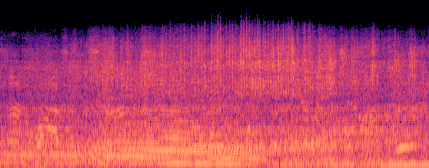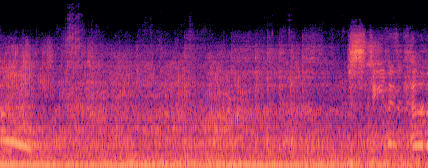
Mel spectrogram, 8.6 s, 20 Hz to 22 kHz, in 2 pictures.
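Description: Gamebird GB1 aerobatic propeller plane at an air show, its engine a loud droning roar that sweeps in pitch as it passes and manoeuvres overhead, with a commentator talking over it throughout.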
